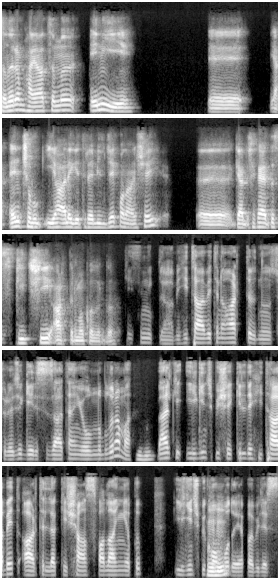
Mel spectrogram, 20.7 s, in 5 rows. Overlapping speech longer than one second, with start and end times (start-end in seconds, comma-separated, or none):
none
